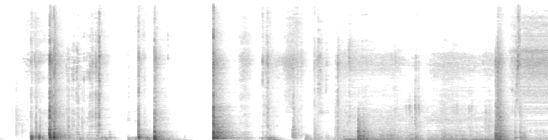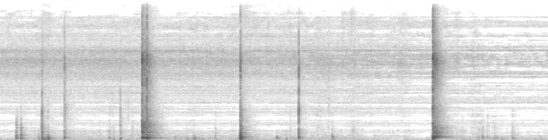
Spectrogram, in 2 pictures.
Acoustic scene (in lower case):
kitchen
